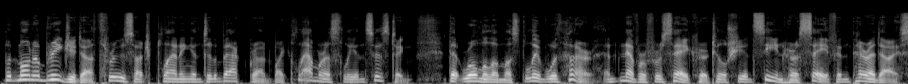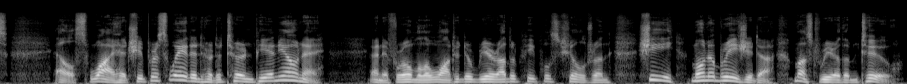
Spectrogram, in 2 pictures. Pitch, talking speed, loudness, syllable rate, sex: 125 Hz, 175 wpm, -18 LUFS, 5.6 syllables/s, male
